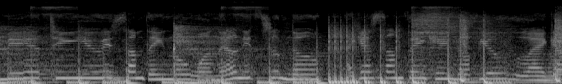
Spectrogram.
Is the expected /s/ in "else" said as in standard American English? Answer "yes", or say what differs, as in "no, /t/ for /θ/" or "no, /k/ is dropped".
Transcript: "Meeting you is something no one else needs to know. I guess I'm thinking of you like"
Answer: no, /s/ is dropped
